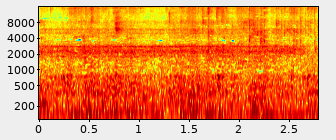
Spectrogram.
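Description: Water runs steadily from a tap while hair is being washed, a soft, even hiss that goes on without pause, close by and with no talking.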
